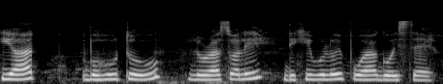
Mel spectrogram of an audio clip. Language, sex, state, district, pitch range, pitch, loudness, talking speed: Assamese, female, Assam, Sonitpur, 215-245 Hz, 225 Hz, -16 LUFS, 80 wpm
